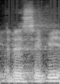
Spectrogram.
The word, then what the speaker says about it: recipe: Simile, रेसिपी, RECIPE, FINALE, finale, ठीक है। जिसमें सिमिली का उपमा अलंकार, रेसिपी माने खाना बनाने की तरकीब होती है, नुस्खा, फिनाली मतलब उपसंहार। अब देखिए लास्ट में ई आता तो साइलेंट रहता है, लेकिन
